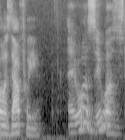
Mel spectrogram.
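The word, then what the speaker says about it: Ayiti: IT.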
